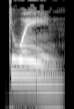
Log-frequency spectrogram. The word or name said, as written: duane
